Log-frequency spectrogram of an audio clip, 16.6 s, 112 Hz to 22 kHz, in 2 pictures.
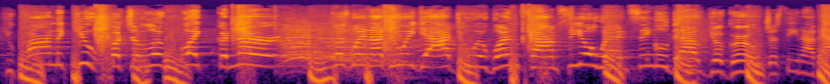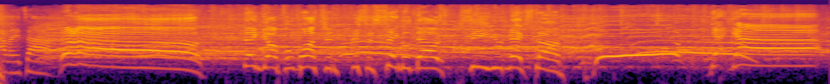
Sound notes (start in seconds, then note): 8.9 audience cheers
